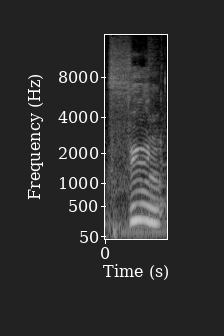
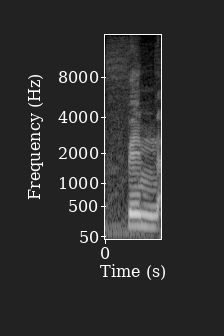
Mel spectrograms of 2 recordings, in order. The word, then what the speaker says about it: Fyn: It is connected to Fyn Island, not Finn Island, by the Great Belt Bridge completed in 1998.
